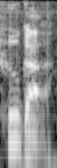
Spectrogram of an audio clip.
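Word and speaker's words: hygge: friends Huga Homestead um this word h y g g e is pronounced Huga and it took me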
